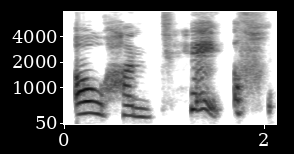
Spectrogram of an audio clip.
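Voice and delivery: sassy. Real, not acted. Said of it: "sassy reply to zodiac question".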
